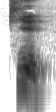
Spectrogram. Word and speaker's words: pied: Aqui o pé em francês é pied, hein? ED que tem o som do E. Pied.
